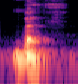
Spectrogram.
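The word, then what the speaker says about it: بث: The first one is the ba, and the second letter is the thaa. So we pronounce it as bath.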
